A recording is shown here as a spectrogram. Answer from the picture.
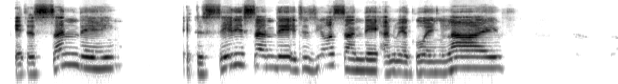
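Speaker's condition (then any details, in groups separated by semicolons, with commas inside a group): No condition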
